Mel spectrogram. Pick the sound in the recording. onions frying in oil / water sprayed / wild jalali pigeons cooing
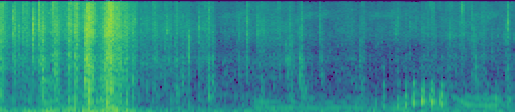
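wild jalali pigeons cooing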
